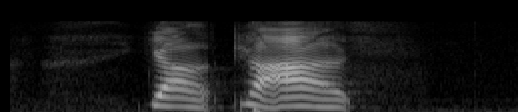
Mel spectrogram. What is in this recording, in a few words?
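"balcony", Mandarin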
